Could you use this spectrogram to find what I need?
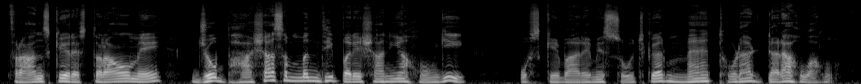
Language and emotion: Hindi, fearful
